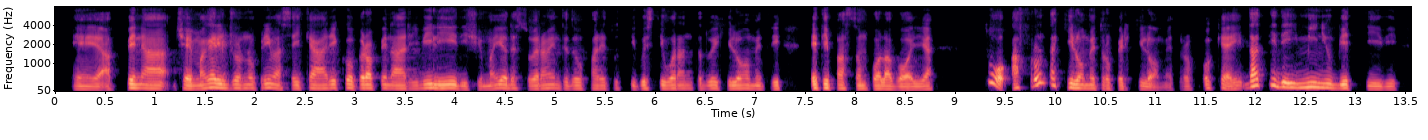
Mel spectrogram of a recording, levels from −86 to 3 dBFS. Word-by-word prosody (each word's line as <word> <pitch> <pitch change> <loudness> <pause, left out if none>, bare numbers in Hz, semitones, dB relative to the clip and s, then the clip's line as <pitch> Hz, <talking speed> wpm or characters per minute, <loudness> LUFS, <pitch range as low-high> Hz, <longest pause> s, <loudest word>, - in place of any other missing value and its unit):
e 95 -2 -3
appena 115 +5 +1
cioè, 115 -3 +2
magari 130 +7 +4
il 135 - +3
giorno 125 0 -2
prima 130 -1 -1
sei 115 -1 -5
carico 125 +2 0
però 125 0 +5
appena 120 -1 -3
arrivi 110 +4 0
lì 125 0 +5
dici: 105 0 -8
"Ma 100 +1 -5
io 125 +1 +1
adesso 120 -2 -7
veramente 115 +1 -3
devo 110 +1 -3
fare 110 0 -7
tutti 115 0 -14
questi 115 0 -5
42 115 0 -3
chilometri?" 110 -1 -3 0.2
E 125 - +4
ti 135 - +4
passa 115 -2 -5
un 110 -1 -1
po' 110 - +1
la 105 -1 +3
voglia. 95 +2 -1 0.5
Tu - - +3
affronta 225 - 0
a 220 - -6
chilometro 120 -5 +1
per 110 - -6
chilometro, 95 +1 -8
okay, 115 -2 -3
datti 200 - +4
dei 155 -6 +6
mini 150 0 +4
obiettivi. 120 -7 -1
115 Hz, 185 wpm, -22 LUFS, 110-125 Hz, 0.5 s, dei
